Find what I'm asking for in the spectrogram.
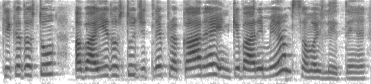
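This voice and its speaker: A woman with an Indian accent teaching grammar, explaining slowly and repeating points while addressing viewers as friends. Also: high-pitched. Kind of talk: explanatory lesson.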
